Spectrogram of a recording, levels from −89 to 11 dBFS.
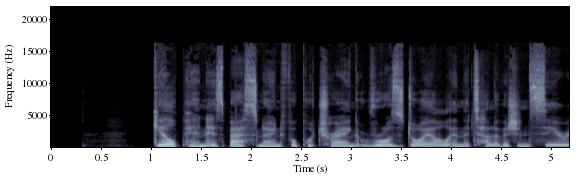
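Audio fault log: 1.84–1.87 s and 3.87–3.89 s, overlapping chunks: a brief stutter before "known for portraying" and "in the" as each 2 s chunk starts 25 ms early, replaying that slice.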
